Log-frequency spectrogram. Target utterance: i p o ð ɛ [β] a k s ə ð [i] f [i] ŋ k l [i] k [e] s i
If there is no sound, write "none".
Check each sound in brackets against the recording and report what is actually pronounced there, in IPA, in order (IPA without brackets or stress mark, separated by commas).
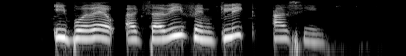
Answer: w, i, e, i, a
